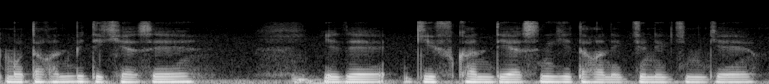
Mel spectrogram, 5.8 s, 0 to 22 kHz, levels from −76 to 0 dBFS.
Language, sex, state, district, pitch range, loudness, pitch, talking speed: Nagamese, male, Nagaland, Dimapur, 115-125 Hz, -15 LUFS, 120 Hz, 185 wpm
